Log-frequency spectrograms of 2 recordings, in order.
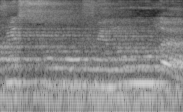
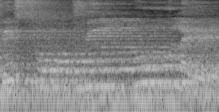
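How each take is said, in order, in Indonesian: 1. Vokal terakhir adalah a terbuka yang biasa. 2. Vokal terakhir condong ke e.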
